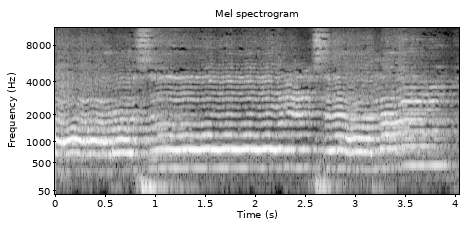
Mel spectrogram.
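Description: A woman singing solo into a handheld microphone, holding one long note that wavers slightly in pitch and breaks off just before the end.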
